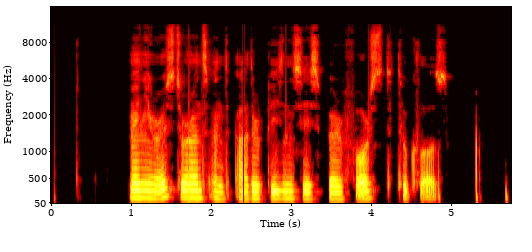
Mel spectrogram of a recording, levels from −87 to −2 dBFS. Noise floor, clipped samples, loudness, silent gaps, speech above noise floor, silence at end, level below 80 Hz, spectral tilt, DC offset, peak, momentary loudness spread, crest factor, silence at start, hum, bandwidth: -81 dBFS; under 0.1%; -22 LUFS; none; 59 dB; 0.05 s; -58 dBFS; -6 dB/octave; under 0.1%; -4 dBFS; 16 LU; 20 dB; 1 s; none; 11.5 kHz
